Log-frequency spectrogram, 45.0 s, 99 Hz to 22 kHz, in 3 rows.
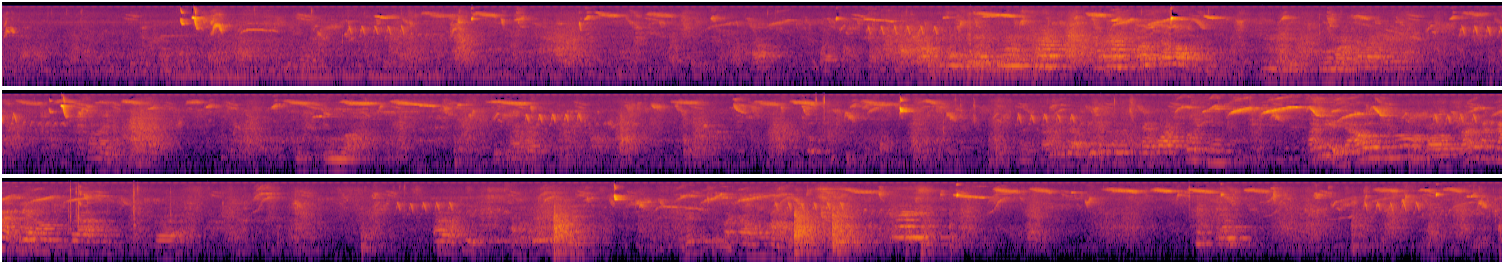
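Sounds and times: finches chirping: 0.0s - 45.0s.

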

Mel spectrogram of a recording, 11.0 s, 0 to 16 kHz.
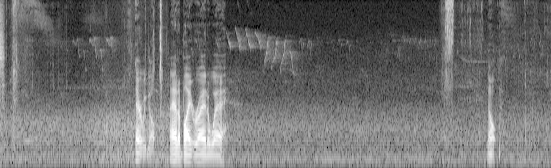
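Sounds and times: small bird chirping: 0.4s - 3.4s, 4.5s - 11.0s.

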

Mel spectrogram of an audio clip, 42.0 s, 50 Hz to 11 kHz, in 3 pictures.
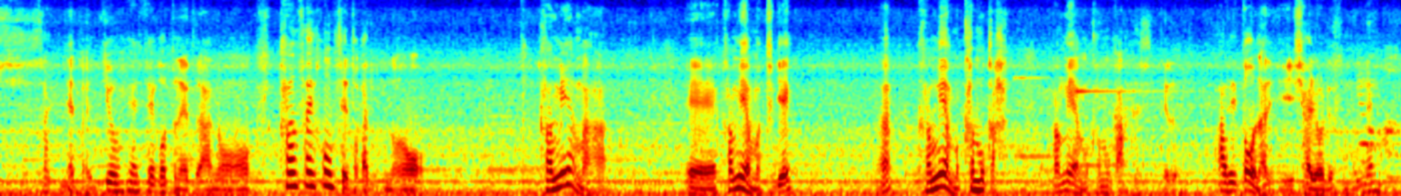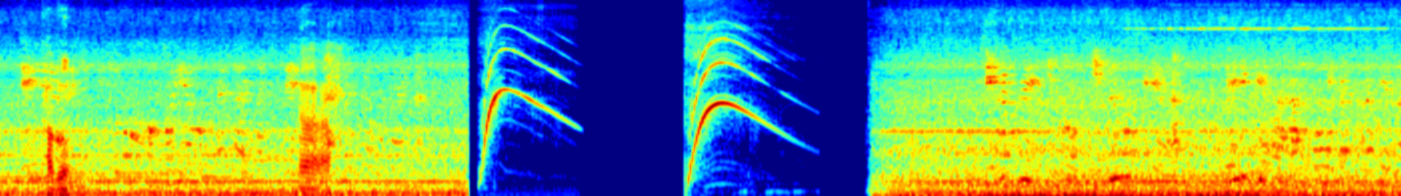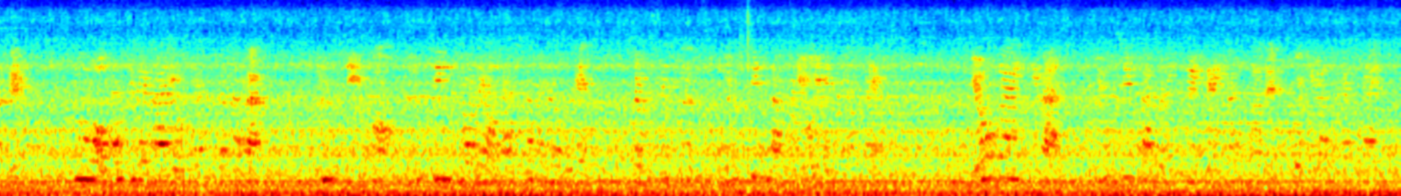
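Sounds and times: train carriage rumble and hum: 0.0s - 18.7s, 22.7s - 42.0s
cartoon boing sound effects: 18.8s - 19.8s, 20.8s - 22.2s.

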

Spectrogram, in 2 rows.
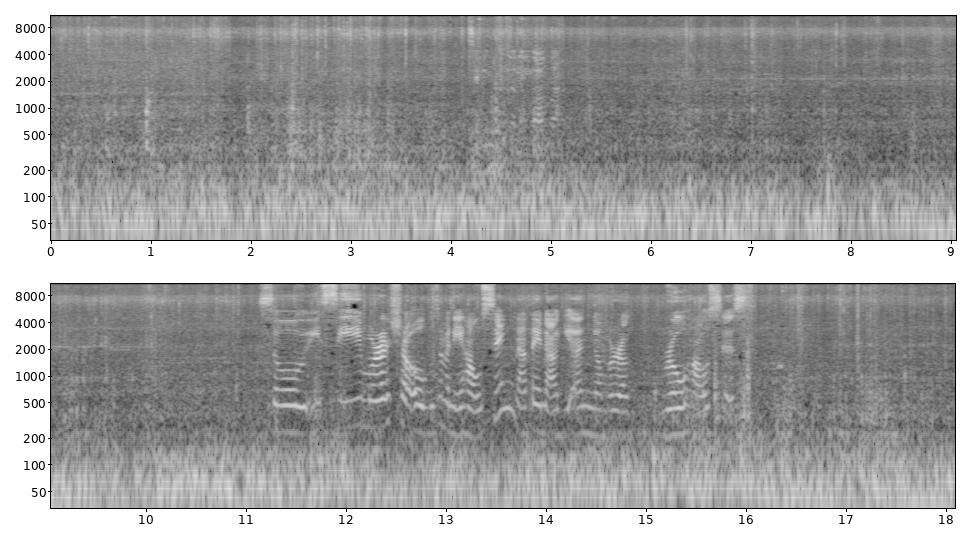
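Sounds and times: vehicle rumbling on dirt road: 0.0s - 18.0s
person talking: 11.2s - 16.1s.

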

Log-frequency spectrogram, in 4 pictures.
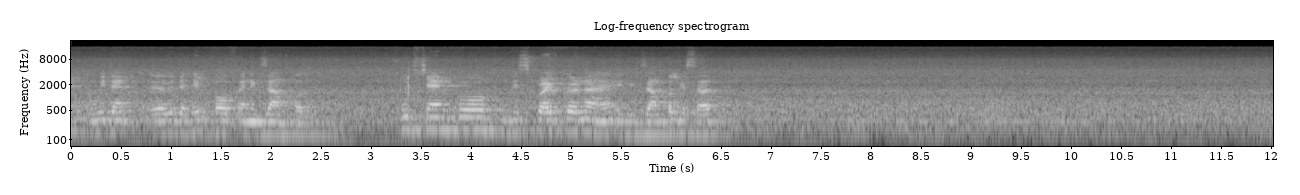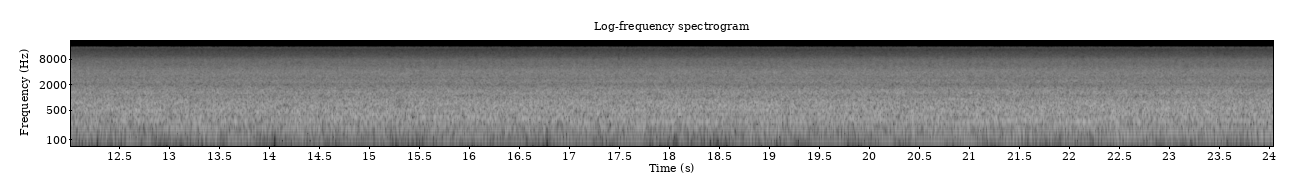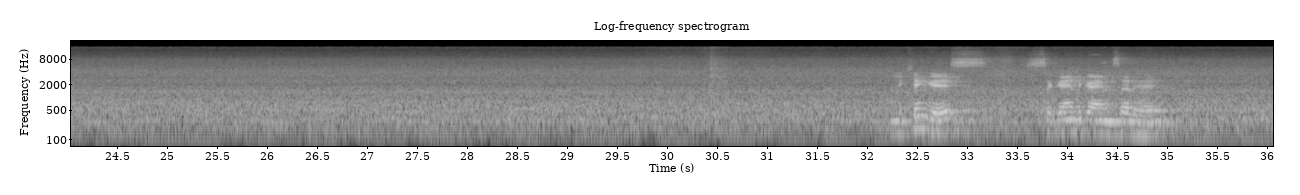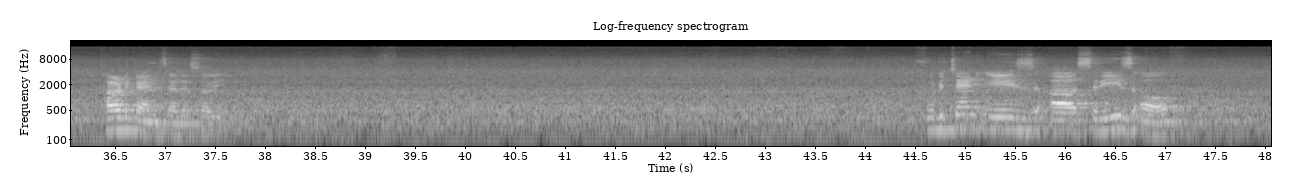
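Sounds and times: steady background hiss: 0.0s - 48.0s.

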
